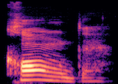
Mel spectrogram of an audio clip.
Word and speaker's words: grandes: elles sont grandes. 역시 성까지만 소리가 나고 S는 발음이 안 된다.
